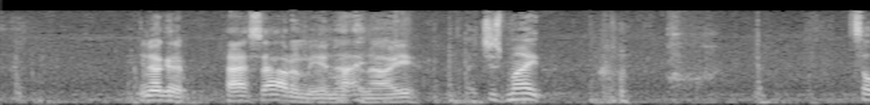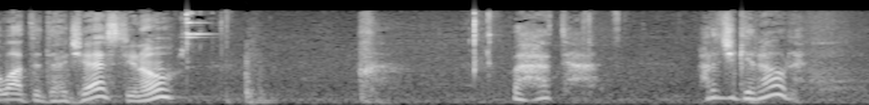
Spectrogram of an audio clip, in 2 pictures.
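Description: A young man speaks quietly and calmly nearby.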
